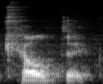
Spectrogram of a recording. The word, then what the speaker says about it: Celtic: we have the Celtic sometimes also called Celtic with a k' and pronounced with a k' Celtic but Celtics those the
